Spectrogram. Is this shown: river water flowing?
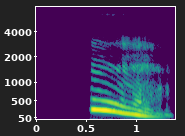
no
